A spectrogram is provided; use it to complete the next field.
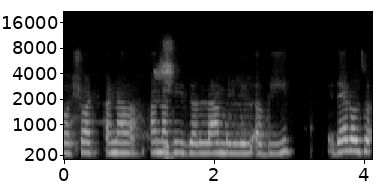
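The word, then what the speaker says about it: أنا: basically in Quran or in Arabic language, ana is always pronounced with one haraka. It's not pronounced as harf mad. So it will not be pronounced as ana. It will be pronounced only as ana, which is basically means like this.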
